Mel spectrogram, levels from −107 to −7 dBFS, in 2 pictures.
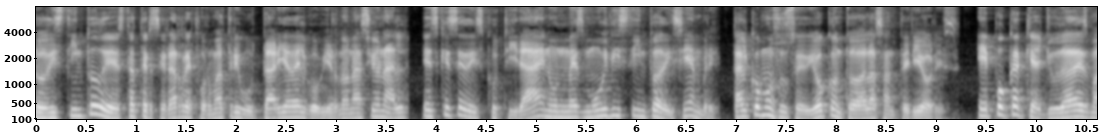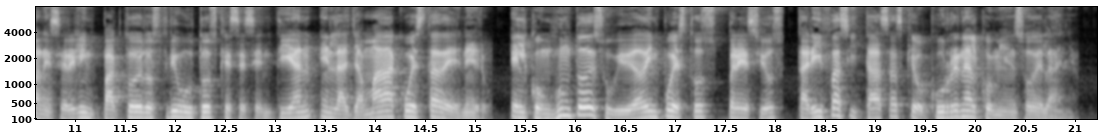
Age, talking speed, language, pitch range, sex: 30-49, 180 wpm, Spanish, 125-160 Hz, male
